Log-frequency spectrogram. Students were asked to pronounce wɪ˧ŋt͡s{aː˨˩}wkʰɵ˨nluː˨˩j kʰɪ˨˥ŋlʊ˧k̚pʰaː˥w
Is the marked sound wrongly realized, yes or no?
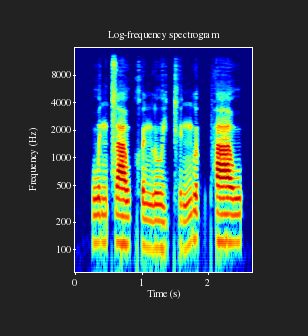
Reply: yes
